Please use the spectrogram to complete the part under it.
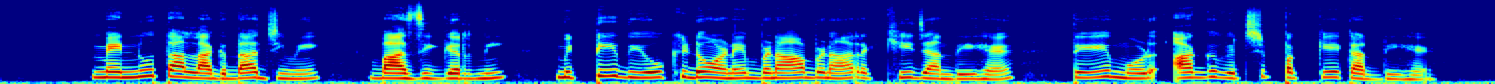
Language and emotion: Punjabi, neutral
